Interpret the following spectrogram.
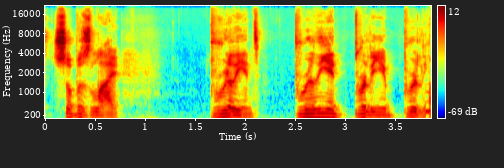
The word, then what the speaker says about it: Szoboszlai: I think that's how you pronounce it. How do you say it? Szoboszlai. Szoboszlai.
